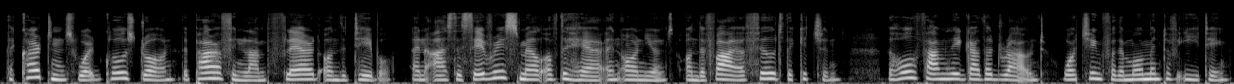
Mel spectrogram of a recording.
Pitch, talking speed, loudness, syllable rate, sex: 225 Hz, 190 wpm, -18 LUFS, 5.3 syllables/s, female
